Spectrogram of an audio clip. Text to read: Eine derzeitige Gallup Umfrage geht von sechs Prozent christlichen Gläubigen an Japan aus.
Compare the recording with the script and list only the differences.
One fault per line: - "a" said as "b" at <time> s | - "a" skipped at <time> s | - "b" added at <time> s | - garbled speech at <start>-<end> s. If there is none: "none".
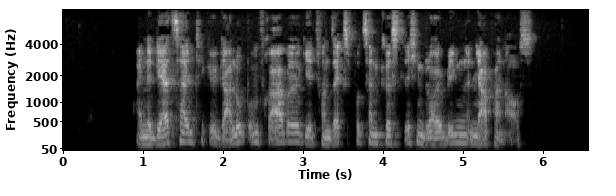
- "an" said as "in" at 5.0 s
